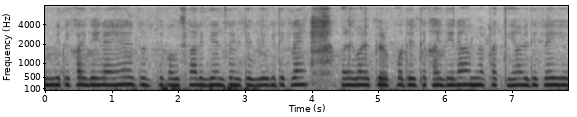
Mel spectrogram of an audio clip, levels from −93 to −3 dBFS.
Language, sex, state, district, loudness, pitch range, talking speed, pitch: Hindi, female, Bihar, Sitamarhi, -15 LUFS, 220-235 Hz, 185 wpm, 230 Hz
